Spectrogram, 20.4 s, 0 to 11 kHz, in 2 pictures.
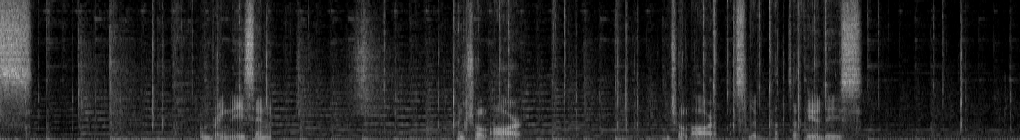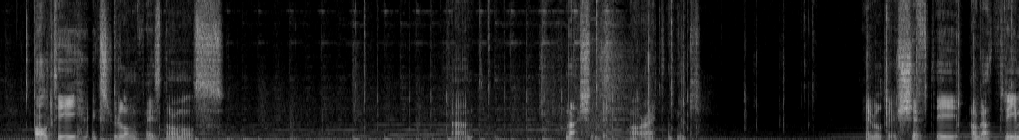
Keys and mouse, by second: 0.1 middle click, 0.6 middle click, 1.2 2, 2.1 shift+click, 2.8 click, 3.6 middle click, 4.2 ctrl+r, 5.2 click, 5.4 middle click, 5.9 ctrl+r, 6.8 click, 7.0 3, 7.9 alt+shift+click, 9.0 alt+shift+click, 9.3 middle click, 10.4 alt+e, 13.4 click, 13.6 middle click, 14.2 middle click, 14.7 click, 14.9 middle click, 15.3 middle click, 16.0 middle click, 16.5 shift+click, 16.7 middle click, 17.9 click, 18.7 shift+d, 19.0 click, 19.4 s, 20.0 click.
